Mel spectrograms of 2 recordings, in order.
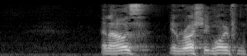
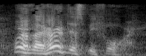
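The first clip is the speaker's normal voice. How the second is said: laughing it out louder; amused, louder retelling with laughter; louder laughing repeat; 3 semitones higher, 5 dB louder than usual. Retold or imitated. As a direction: throw the line again through a laugh. Repeats line, laughing harder.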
